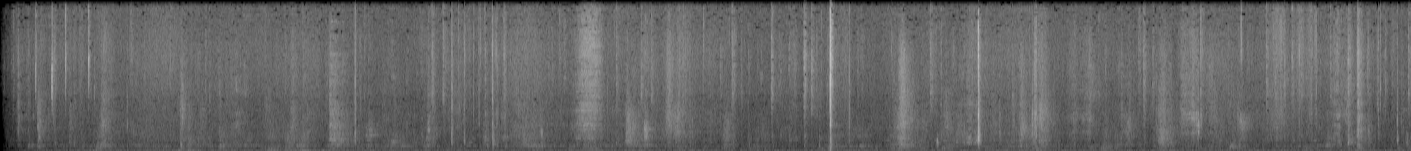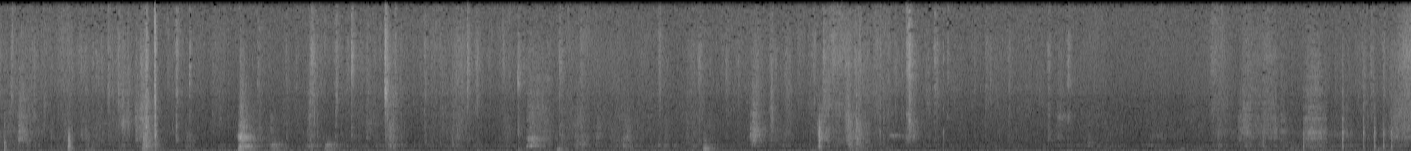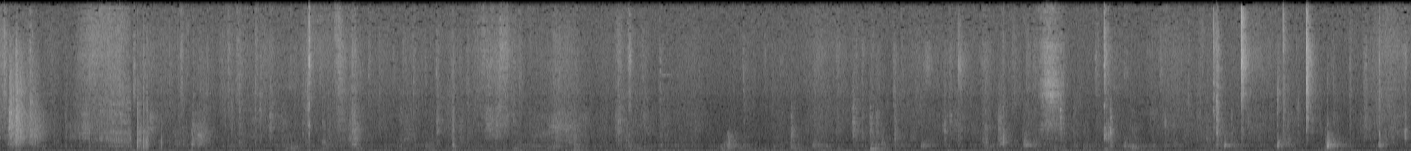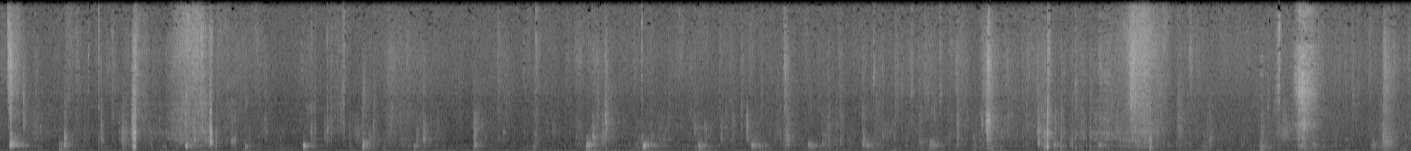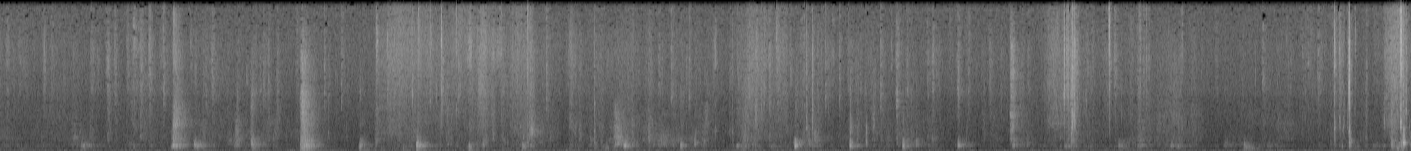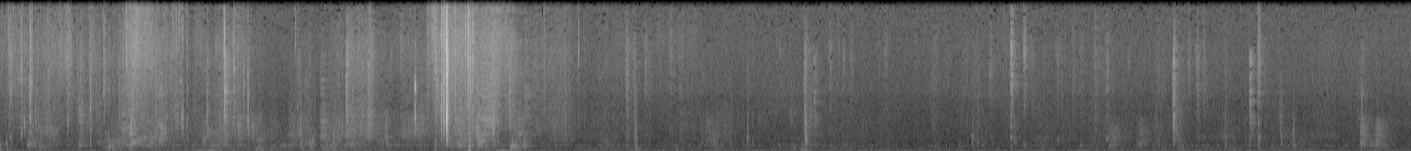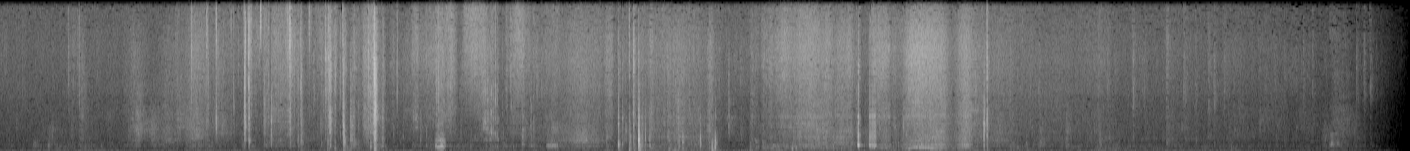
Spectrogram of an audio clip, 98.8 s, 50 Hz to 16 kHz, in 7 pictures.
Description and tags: Field recording in the Art History section of the Main Library. Recorded 4 December, 2012 in stereo on Zoom H4N with windscreen.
